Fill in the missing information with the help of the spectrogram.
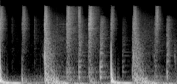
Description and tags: Breakbeat at about 135 bpm.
